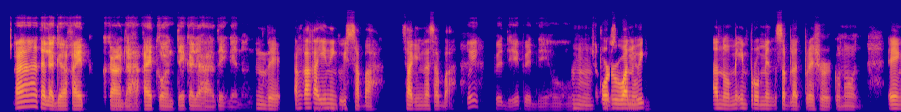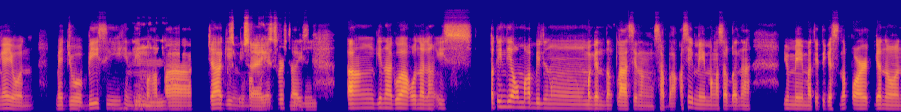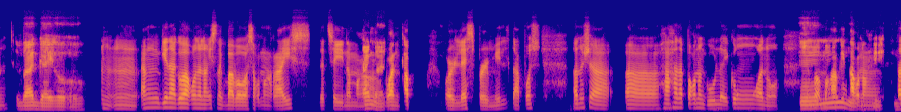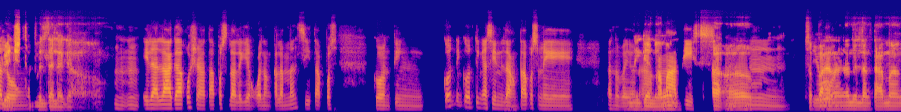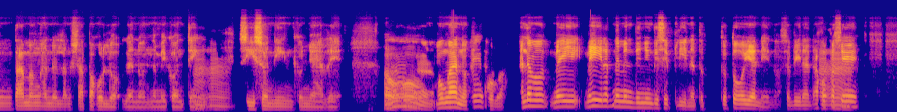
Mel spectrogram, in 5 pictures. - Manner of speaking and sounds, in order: in English: "improvement"; in English: "rice, let's say"; in English: "green vegetable"
- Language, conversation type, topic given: Filipino, unstructured, Ano ang masasabi mo sa mga taong nagdidiyeta pero hindi tumitigil sa pagkain ng mga pagkaing walang gaanong sustansiya?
